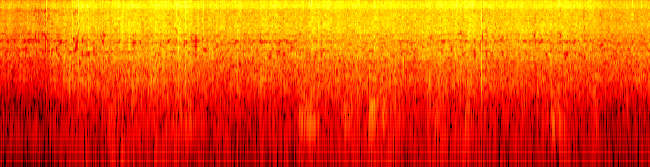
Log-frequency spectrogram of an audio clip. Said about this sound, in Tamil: கொஞ்சம் கருவேப்பிலை இதை போட்டு எல்லாத்தையும் நல்லா வதக்கி விட்டுறலாம்.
